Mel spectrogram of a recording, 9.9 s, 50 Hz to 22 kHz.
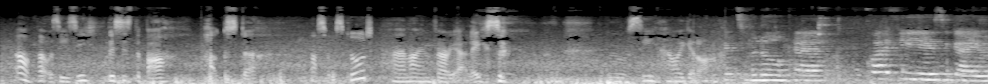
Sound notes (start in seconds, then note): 5.3 laughing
